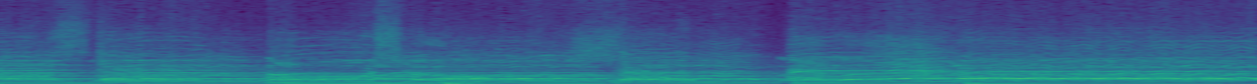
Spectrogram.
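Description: Gospel quartet and choir singing sustained harmonies, the held chords changing every second or so over steady low notes.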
